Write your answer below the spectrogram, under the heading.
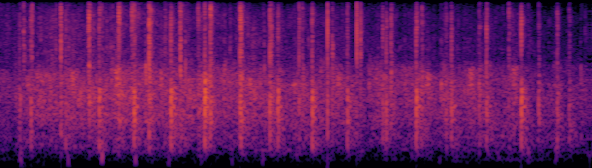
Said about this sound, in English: So round of applause to our panelists, please.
